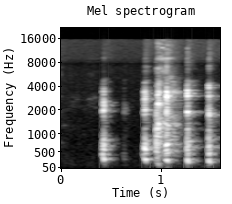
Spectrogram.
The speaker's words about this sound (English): Okay. Are you going to cough every time we get back together?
